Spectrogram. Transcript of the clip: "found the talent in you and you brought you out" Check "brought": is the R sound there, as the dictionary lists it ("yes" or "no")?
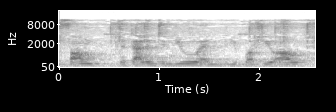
no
